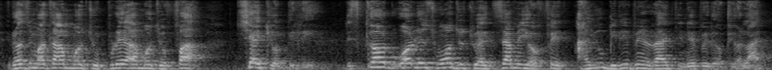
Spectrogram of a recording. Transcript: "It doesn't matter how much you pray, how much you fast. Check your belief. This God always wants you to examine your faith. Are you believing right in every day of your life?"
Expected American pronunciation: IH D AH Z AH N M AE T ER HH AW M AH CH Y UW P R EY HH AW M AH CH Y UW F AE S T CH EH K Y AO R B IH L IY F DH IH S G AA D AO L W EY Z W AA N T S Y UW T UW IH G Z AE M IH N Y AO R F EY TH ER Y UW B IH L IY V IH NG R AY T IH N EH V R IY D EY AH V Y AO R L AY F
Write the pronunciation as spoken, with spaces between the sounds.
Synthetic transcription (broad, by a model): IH D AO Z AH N M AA T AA HH AW M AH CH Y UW P R EY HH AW M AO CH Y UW F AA CH EH K Y AO B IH L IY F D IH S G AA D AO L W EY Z W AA N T Y UW T UW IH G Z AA M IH N Y AO F EY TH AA Y UW B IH L IY V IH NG R AY T IH N EH V R IY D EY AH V Y AO L AY F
